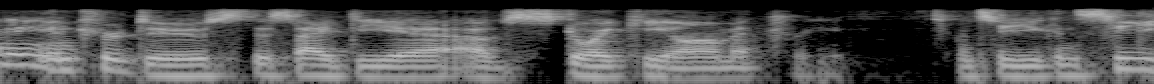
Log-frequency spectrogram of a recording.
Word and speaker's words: stoichiometry: and we're going to introduce this idea of stoichiometry and so you can see here that I've I've spelled it out phonetically stoichiometry stoichiometry and this is an important concept that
